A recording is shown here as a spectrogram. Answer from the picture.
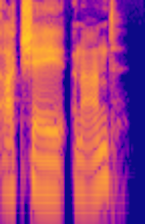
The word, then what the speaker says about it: Akshay Anand: but Akshay Anand, is that how you pronounce the name? – Sounds right to me, but cool.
